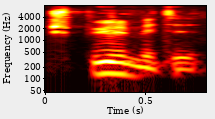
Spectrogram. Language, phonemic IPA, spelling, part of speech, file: German, /ˈʃpyːlˌmɪtəl/, Spülmittel, noun, De-Spülmittel.ogg
- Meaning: detergent, dishwashing liquid, washing-up liquid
